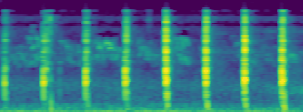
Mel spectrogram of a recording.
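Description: Small Ozark Trail hatchet chopping a birch spoon blank: light, quick strokes, about three a second, each a sharp wooden chop as the blank is roughed out.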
